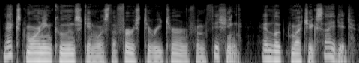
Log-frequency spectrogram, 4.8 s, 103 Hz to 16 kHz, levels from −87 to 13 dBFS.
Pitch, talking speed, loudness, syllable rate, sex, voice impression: 110 Hz, 175 wpm, -17 LUFS, 4.7 syllables/s, male, masculine, slightly middle-aged, slightly thick, slightly muffled, slightly calm, elegant, kind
